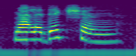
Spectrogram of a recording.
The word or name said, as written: malediction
